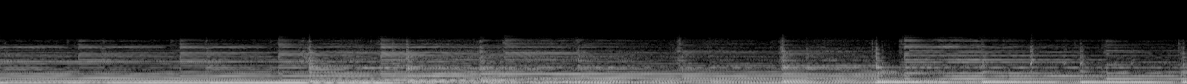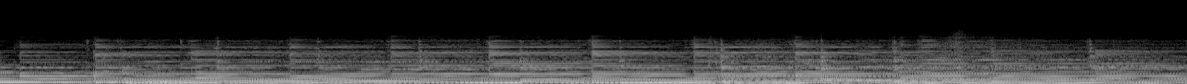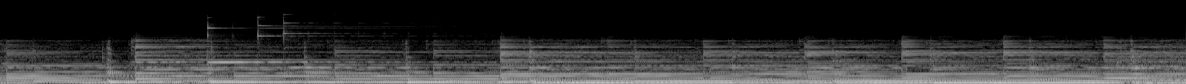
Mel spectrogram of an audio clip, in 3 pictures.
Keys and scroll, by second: 3.2 n, 17.8 0, 21.6 ctrl+d, 25.6 s, 27.2 9, 27.9 Return, 30.2 Right, 31.2 ., 31.9 5, 32.2 Return, 33.4-34.5 typing, 34.7 Return.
